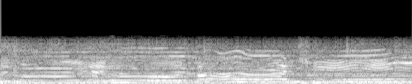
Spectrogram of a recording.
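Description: Music: a woman singing a sustained melody with wide vibrato over steady instrumental accompaniment.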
